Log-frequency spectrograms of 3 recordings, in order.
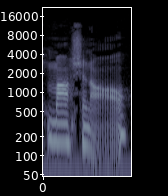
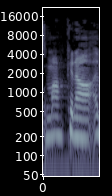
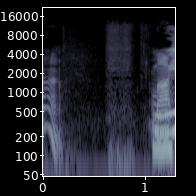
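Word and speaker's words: Machinal: I guess the writer intended it to be Mosh and All, based on the French for machine. But when it opened on Broadway in the 20s, people referred to it as Mackinac. I mean, so it has this very controversial history over how you pronounce it, as far as I'm concerned.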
